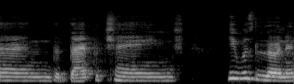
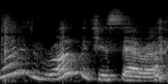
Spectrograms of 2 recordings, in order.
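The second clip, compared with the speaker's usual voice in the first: laughing self-scold; 6 semitones higher than usual. Retold or imitated. Scolding herself while laughing.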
